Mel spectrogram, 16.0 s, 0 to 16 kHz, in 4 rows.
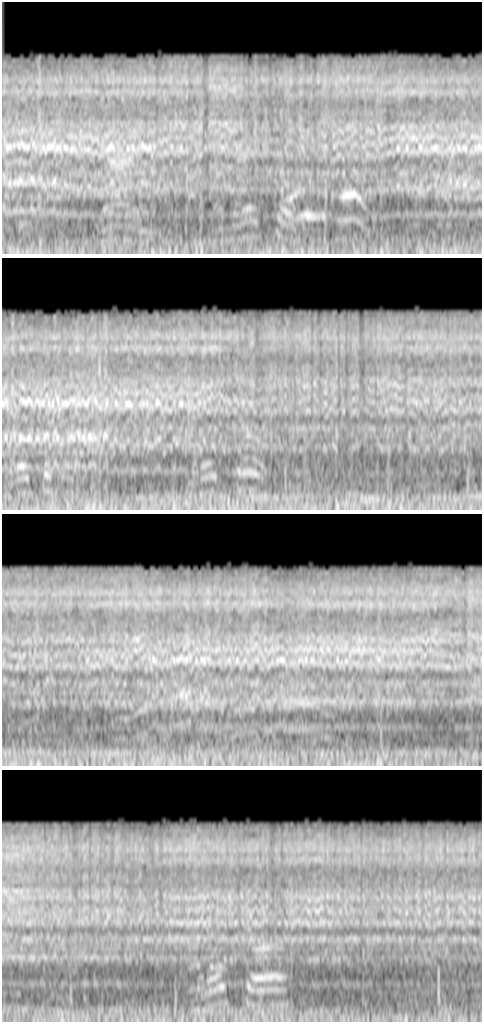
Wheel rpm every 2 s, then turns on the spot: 110, 110, 120, 110, 120, 120, 120, 110.
none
